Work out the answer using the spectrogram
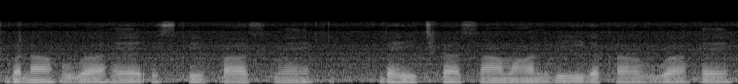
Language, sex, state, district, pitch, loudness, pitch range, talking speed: Hindi, male, Uttar Pradesh, Jalaun, 100 Hz, -26 LUFS, 100-105 Hz, 105 wpm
